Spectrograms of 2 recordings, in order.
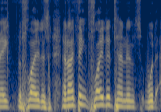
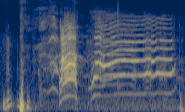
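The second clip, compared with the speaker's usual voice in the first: wild laughing shout; 4 dB quieter than usual. Pretend. Mock pilot crying laugh.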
